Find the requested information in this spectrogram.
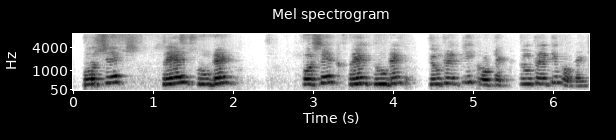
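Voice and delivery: slow listing. Shown as a demonstration. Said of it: "reads the word list back".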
